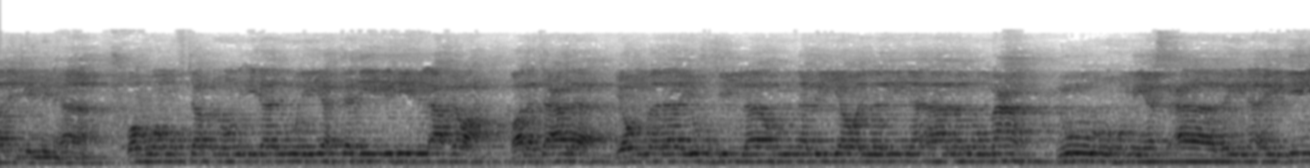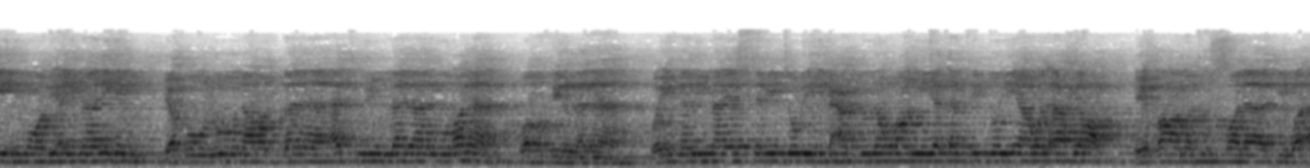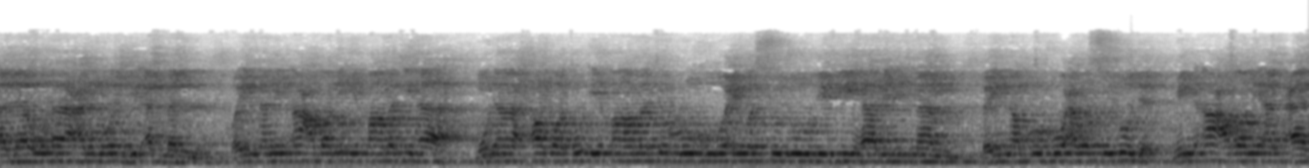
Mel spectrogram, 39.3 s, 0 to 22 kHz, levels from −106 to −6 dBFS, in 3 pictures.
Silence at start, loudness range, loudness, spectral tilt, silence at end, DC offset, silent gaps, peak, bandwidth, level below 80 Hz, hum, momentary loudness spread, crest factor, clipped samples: 0 s; 2 LU; -20 LUFS; -6.5 dB/octave; 0 s; under 0.1%; none; -6 dBFS; 8.8 kHz; -54 dBFS; none; 4 LU; 14 dB; under 0.1%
